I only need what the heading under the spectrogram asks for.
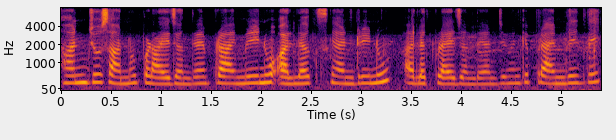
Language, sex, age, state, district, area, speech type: Punjabi, female, 18-30, Punjab, Amritsar, urban, spontaneous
